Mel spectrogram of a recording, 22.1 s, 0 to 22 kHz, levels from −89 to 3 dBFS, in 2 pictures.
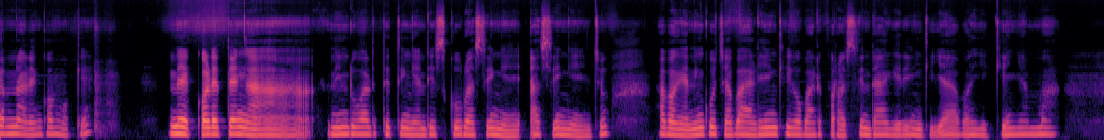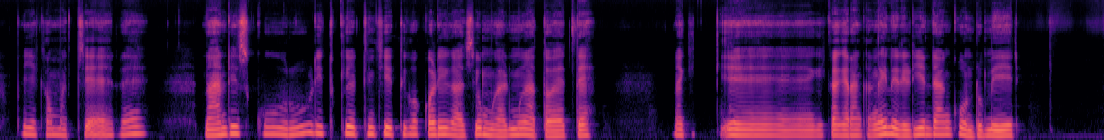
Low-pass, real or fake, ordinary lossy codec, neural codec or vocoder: none; real; none; none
